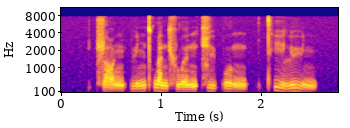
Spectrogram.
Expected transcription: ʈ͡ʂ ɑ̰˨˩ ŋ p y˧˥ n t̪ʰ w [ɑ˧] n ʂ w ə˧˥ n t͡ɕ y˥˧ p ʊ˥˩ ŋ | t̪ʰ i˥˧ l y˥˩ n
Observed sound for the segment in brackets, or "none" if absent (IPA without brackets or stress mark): a˧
